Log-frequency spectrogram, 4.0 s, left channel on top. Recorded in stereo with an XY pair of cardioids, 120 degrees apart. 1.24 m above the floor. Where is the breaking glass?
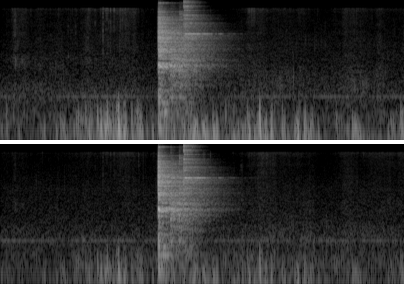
35° right, 1.0 m.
